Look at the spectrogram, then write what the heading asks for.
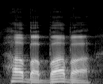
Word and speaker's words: Hubba Bubba: Hubba bubba. But Hubba Bubba is spelled like tuba, so it looks like Hooba Booba.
